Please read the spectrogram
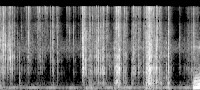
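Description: Plastic wrapper of a Pokémon trading card booster pack crinkling and tearing as it is ripped open by hand, a dense run of crackles, loudest around the middle.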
